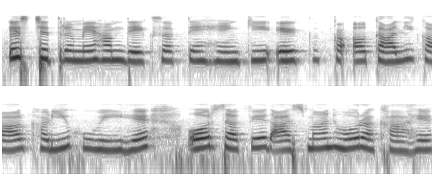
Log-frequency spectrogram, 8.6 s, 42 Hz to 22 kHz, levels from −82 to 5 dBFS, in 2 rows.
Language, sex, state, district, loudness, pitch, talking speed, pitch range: Hindi, female, Chhattisgarh, Bastar, -23 LUFS, 280 Hz, 145 wpm, 265-295 Hz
